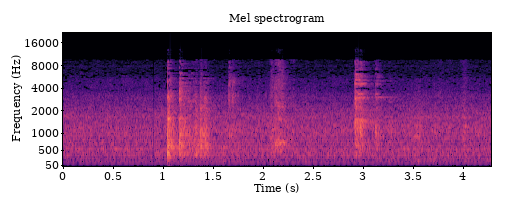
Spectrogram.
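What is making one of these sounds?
A metal can knocks down onto a table.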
